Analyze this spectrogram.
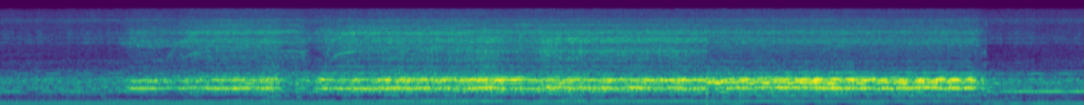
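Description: Cordless drill spinning an engine valve against a bench grinder's brass wire wheel: a steady whine with a scratchy brushing hiss that starts about a second in, dips briefly near three seconds and stops shortly before the end, over the grinder's steady running hum. It is carbon being scrubbed off the valve's stem and face.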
